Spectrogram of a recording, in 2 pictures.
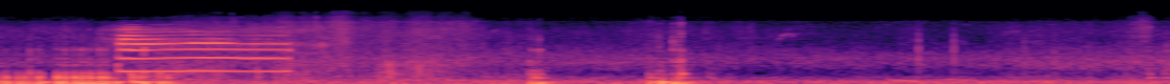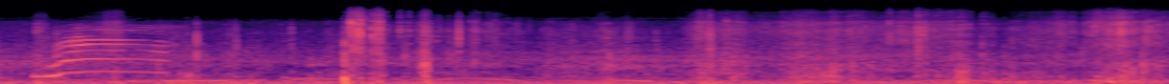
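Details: Oddly patterned stray cat appealing for attention outdoors at night: one flat harmonic meow near the start, then a rising, bending mew a few seconds later, with scattered clicks and low ambient rumble.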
